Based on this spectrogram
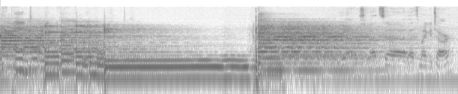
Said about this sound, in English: I'm going to subject you listeners, you lovely listeners, as my guinea pigs, and I'm going to try to play along. Let's hear here's some guitar.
